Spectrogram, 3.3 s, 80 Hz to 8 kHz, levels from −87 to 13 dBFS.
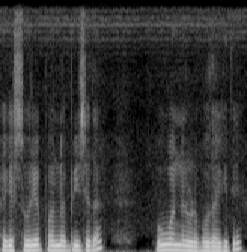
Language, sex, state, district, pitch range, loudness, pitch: Kannada, male, Karnataka, Koppal, 145-165 Hz, -11 LUFS, 150 Hz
